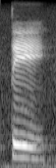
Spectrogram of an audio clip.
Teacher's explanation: ज़बान की नोक से ऊपरी दांत पर तनफ़ुसी बहाव यानी सांस की हवा को रोका जाता है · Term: दंदानी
